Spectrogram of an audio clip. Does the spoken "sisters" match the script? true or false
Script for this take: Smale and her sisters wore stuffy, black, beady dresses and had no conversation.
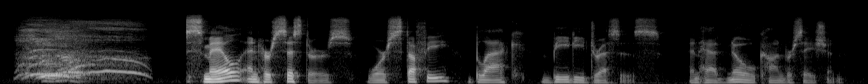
true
